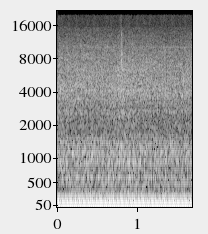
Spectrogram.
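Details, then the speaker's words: Corvette at a salvage auction, oil sticker showing 120,000 miles in 2019, with ABS, active handling and traction warnings displayed; smooth, even low V8 rumble with no knocks, ticks or misses; engine idling cleanly. "service abs service active handling the engine sounds good though"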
